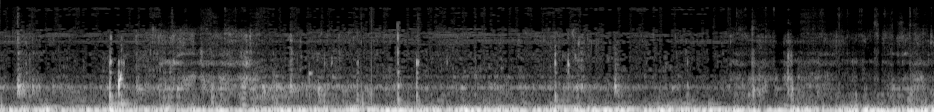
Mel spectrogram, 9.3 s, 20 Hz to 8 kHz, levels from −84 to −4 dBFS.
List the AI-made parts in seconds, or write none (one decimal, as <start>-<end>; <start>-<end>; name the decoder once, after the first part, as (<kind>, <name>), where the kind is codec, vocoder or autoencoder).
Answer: 1.6-2.6 (codec, SNAC); 7.3-9.3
